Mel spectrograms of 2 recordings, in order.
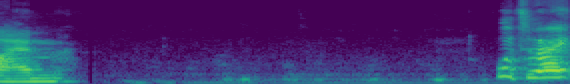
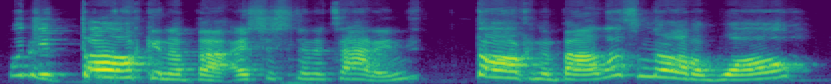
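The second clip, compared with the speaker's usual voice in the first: hammed-up New York accent sliding into Italian-American; bad New York accent; 4 semitones higher, faster than usual. Shown as a demonstration. Host has another go at his botched New York Italian accent. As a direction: do a badly faked New York Italian, raised pitch. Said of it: "I can't do a New York accent".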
